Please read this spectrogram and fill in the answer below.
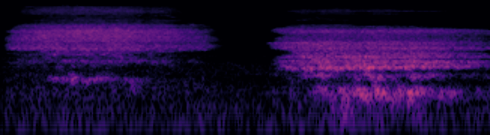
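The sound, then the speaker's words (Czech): Deep breathing during a guided relaxation exercise: a long, airy rush of breath, a brief pause, then a second equally long, loud breath of rushing air. “Ještě jednou nádech.”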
